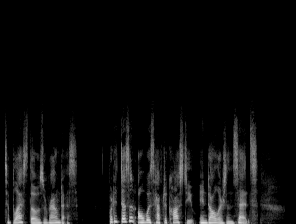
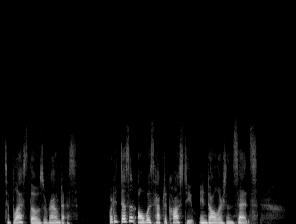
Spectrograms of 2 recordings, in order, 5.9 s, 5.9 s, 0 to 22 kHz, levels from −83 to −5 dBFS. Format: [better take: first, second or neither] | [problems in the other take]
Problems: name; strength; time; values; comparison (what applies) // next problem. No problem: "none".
first | muffled; very; fading above 2.5 kHz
